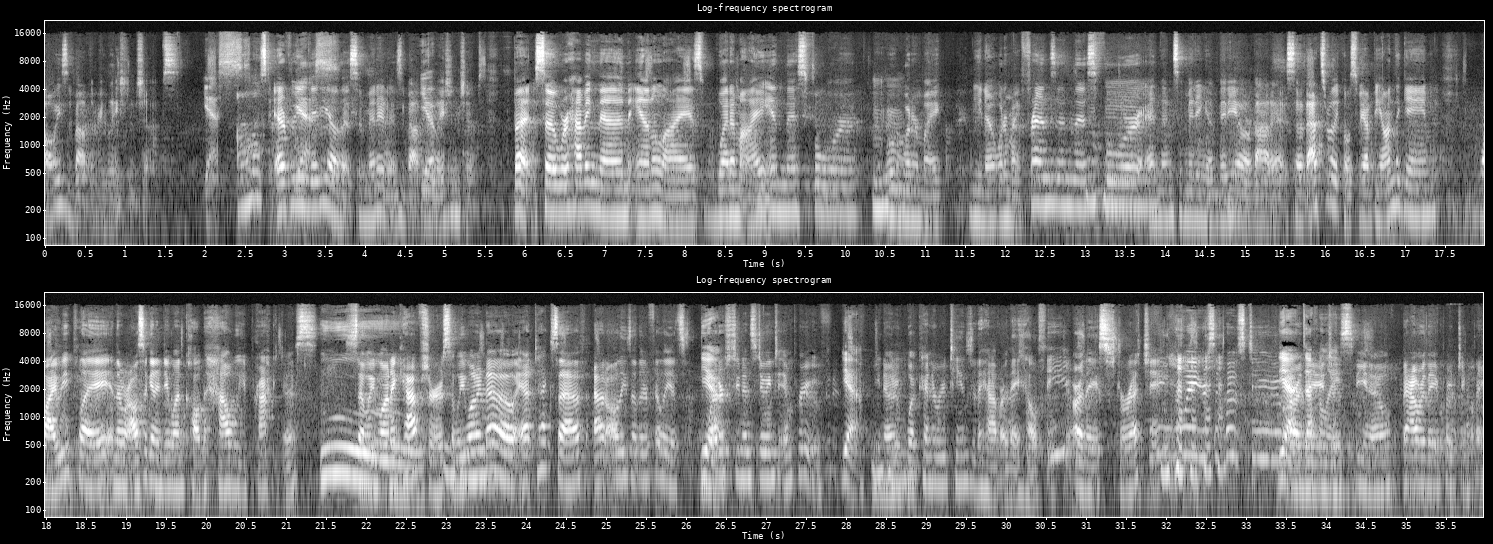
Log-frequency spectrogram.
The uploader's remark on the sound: hosted LIVE from the EsportsNext 2023 conference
